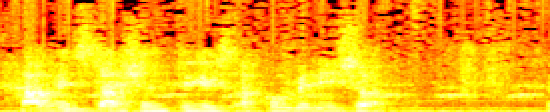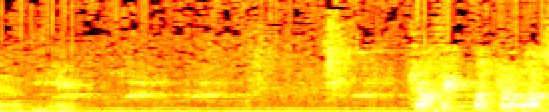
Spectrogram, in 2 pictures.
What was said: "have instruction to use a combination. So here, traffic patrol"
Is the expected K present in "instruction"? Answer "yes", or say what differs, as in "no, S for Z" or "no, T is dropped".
no, K is dropped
